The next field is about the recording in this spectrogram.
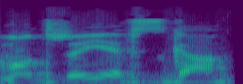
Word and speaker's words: Modrzejewska: Helena Modrzejewska. Helena Modrzejewska. – Modrzejewska. – Helena Modrzejewska. – Modrzejewska. – Oh, the W is a V.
